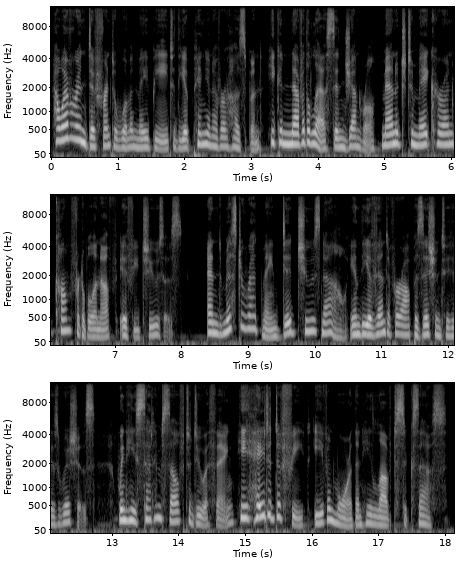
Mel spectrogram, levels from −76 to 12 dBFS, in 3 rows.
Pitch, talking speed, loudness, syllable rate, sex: 170 Hz, 190 wpm, -20 LUFS, 5.4 syllables/s, female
